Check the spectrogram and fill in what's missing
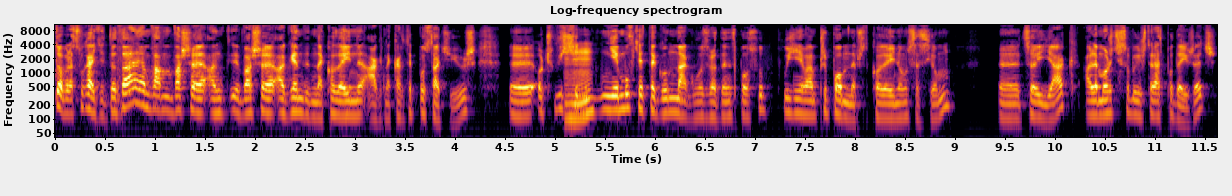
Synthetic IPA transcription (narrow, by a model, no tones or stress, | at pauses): d̪ɔbɾaswuxajt͡ɕɛd̪ɔd̪awɛmvamvaʂɛaŋvaʂɛʔaɡɛnd̪ɘnakɔlɛjnɘʔa̰k̚t̪nakaʐd̪ɛjpɔst̪at͡ɕijuʂɔt͡ʂɘvʲiɕt͡ɕɛɲɛmuft͡ɕɛt̪ɛɡɔnaɡwɔzvʐad̪ɛnspɔsupːuʑɲejvampʂɘpɔmnɛpʂɛt̪̚kɔlɛjnɔ̃w̃sɛsʲjɔ̃w̃ | t̪sɔijakalɛmɔʐɛt͡ɕɛsɔbjejuʂt̪ɛɾaspɔd̪ɛjʐɛt͡ɕ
